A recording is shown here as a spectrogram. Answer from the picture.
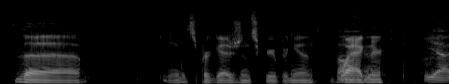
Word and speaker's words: Wagner: what's prosan group again Wagner yeah it's spelled Wagner I mean they're uh pronounced like the composer I think would that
